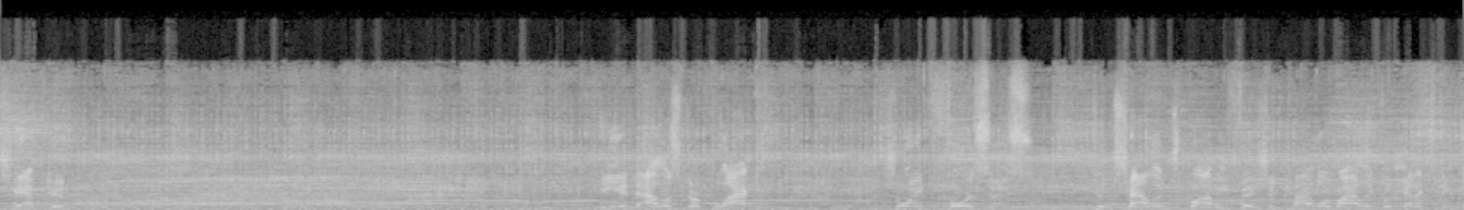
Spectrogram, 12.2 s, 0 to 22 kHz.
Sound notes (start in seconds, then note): 5.4 crowd cheering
